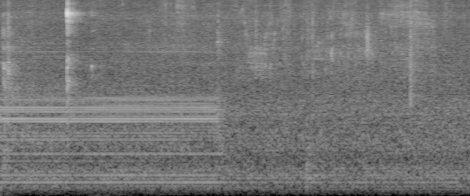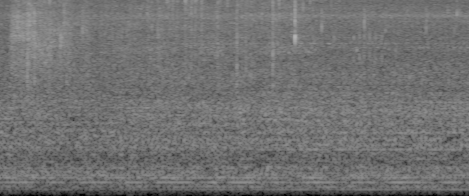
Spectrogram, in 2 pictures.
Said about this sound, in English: Salt is perfect this time. So let's go ahead and splash our lime in it.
